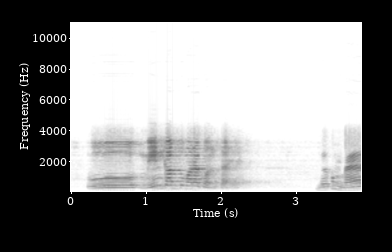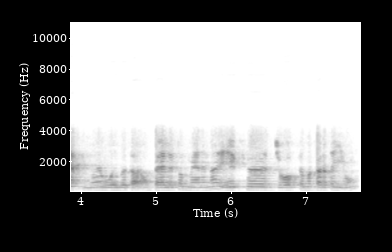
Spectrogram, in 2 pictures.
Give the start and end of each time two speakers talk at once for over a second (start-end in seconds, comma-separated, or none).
none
